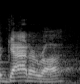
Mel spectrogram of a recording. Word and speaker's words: Gadara: Now, previously, in his encounter with the demoniac of Gadara, or Gadara, as it's properly pronounced, Jesus proved his authority over the powers of demonic forces by casting the demons out of this poor man.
